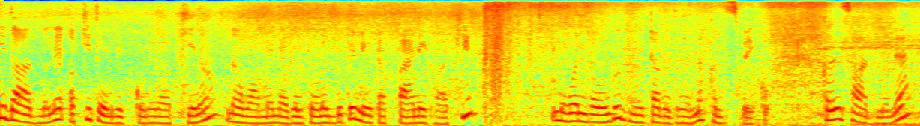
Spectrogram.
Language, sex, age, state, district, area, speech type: Kannada, female, 45-60, Karnataka, Tumkur, urban, spontaneous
